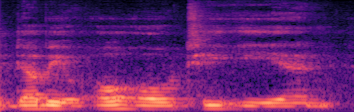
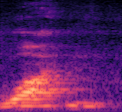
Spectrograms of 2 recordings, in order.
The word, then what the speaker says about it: Wooten: and at some point he changed his spelling to w-o-o-t-e-n because he probably got sick of being called watton like it was spelled so he spelled it the way it sounds the way it pronounced so wooten anyway on to my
